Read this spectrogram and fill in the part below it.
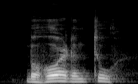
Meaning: inflection of toebehoren: 1. plural past indicative 2. plural past subjunctive
- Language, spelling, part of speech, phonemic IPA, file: Dutch, behoorden toe, verb, /bəˈhordə(n) ˈtu/, Nl-behoorden toe.ogg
